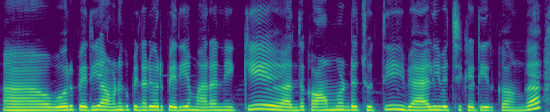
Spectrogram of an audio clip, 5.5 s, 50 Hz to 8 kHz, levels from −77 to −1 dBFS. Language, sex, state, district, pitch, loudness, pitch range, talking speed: Tamil, female, Tamil Nadu, Kanyakumari, 225 Hz, -12 LUFS, 215-240 Hz, 165 wpm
